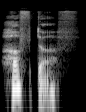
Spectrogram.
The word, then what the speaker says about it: HF/DF: The development of high-frequency direction finding, HF/DF, pronounced HUFDUF, was an anti-submarine technology that worked on a different principle from radar and complemented it effectively.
